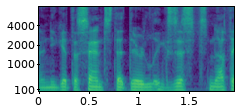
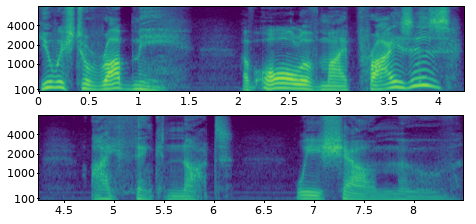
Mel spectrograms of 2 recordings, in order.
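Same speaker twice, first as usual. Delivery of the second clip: loud, strained, forced through clenched teeth; 3 semitones higher, 5 dB louder than usual. The Dreamtaker answers the party before ending the combat, Dreamtaker through gritted teeth. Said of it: "The Dreamtaker grits her teeth".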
